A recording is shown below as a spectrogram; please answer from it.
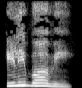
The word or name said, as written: ಇಳಿಬಾವಿ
